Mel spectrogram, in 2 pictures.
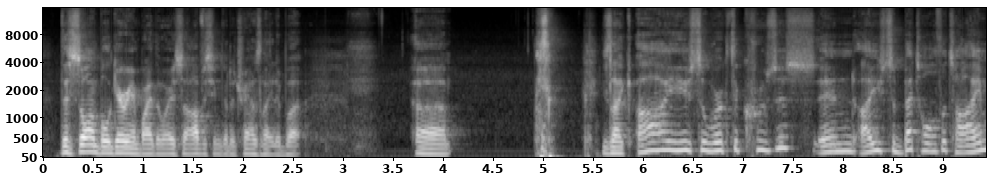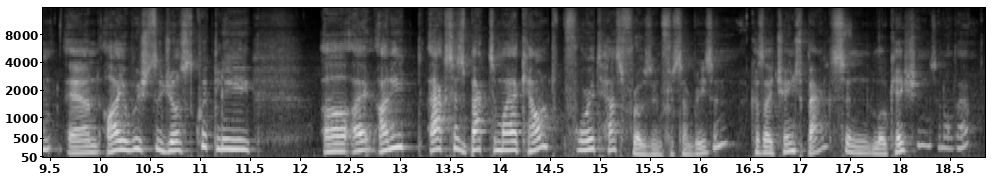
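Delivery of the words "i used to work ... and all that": put-on refined, eloquent elderly gentleman voice, soft and slow. Retelling a password reset call, the speaker imitates an eloquent caller. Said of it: "very very eloquent".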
